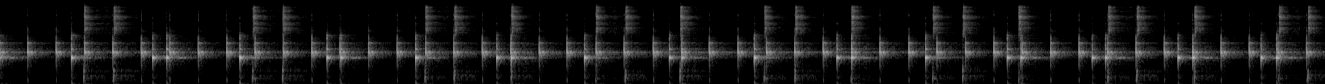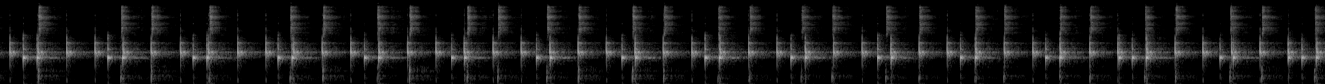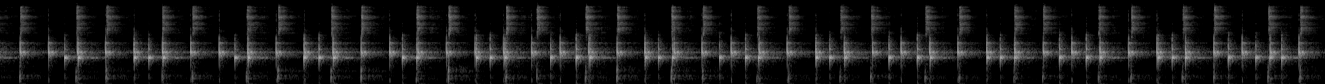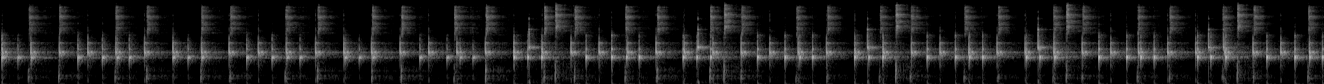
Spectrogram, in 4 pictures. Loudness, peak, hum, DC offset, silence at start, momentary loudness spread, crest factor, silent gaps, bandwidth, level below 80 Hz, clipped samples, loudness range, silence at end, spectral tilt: -29 LUFS; -6 dBFS; none; under 0.1%; 0 s; 6 LU; 24 dB; none; 19.5 kHz; -72 dBFS; under 0.1%; 3 LU; 0 s; 1.5 dB/octave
